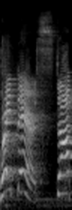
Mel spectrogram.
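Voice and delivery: play-acted, rude, sharp snapping delivery. Retelling a ride where the driver would not stop: retelling snapping at a driver. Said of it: "I snap".

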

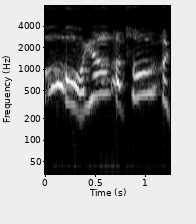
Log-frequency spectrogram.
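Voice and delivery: wild, very high, loud crazy voice. Retelling how a Newfoundland acquaintance talked: imitating a really crazy voice. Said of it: "really crazy voice".

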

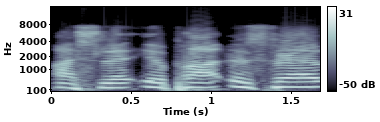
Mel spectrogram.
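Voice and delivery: put-on mushed-together, marble-mouthed Australian accent. Talking about accents, the speaker quotes the Mortal Kombat guy in Kano's Australian accent. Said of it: "that's Australian".

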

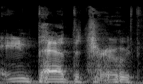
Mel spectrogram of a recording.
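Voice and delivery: put-on pirate voice, poorly done. Playing a pirate in a bit, in a bad pirate voice. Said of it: "I can't do this voice".

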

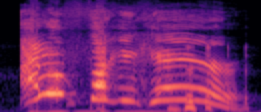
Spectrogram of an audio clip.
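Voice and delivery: put-on yelling character voice. Comparing a played clip to a TV character: Charlie from It's Always Sunny impression. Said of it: "like the Charlie from It's Always Sunny".

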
